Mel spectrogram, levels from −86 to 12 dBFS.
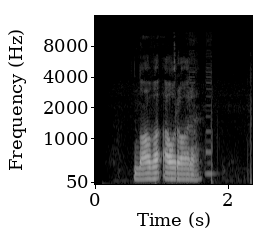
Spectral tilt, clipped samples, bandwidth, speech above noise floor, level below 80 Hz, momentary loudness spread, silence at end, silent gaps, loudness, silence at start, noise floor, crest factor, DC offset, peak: -8.5 dB/octave; under 0.1%; 10.5 kHz; 41 dB; -66 dBFS; 19 LU; 0.6 s; none; -26 LUFS; 0.6 s; -65 dBFS; 18 dB; under 0.1%; -10 dBFS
